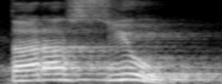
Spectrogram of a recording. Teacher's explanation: અનુસ્વાર હોવા છતાં એના ઉપર કોઈ થડકારો અનુભવાતો નથી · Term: લઘુ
